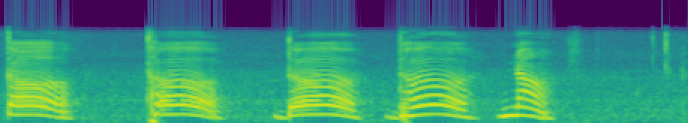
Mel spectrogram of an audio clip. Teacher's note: दंत्य, दांत, दांतों को जीभ टच करेगी।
